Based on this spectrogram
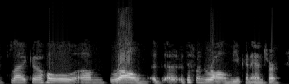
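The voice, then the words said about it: Excited, enthusiastic voice. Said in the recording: “this is so much fun, as you can tell by my voice. It's really, really super exciting.”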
